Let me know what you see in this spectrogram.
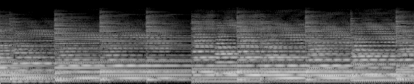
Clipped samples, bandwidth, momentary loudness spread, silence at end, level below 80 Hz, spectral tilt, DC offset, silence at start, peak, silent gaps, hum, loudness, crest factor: under 0.1%; 14.5 kHz; 4 LU; 0 s; -64 dBFS; -4.5 dB/octave; under 0.1%; 0 s; -2 dBFS; none; none; -16 LUFS; 14 dB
